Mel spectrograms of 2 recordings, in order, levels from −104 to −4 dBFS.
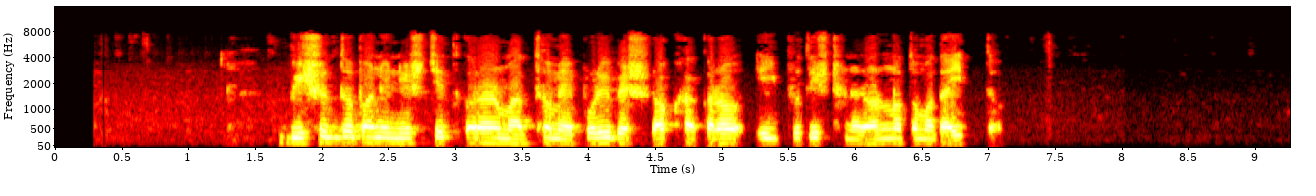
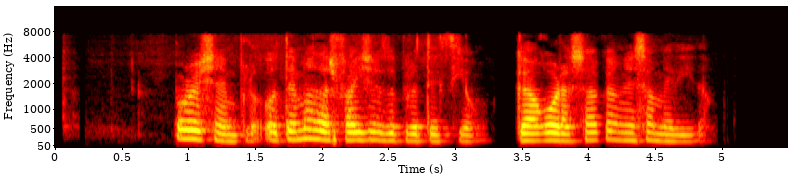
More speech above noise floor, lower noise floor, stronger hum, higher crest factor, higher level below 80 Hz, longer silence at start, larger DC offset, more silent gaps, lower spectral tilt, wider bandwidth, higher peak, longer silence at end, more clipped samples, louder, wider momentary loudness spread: first, 70 dB vs 39 dB; first, -81 dBFS vs -72 dBFS; neither; second, 14 dB vs 20 dB; first, -56 dBFS vs -86 dBFS; first, 1.75 s vs 0.9 s; neither; second, none vs 3.29-3.45 s; about the same, -5 dB/octave vs -4 dB/octave; about the same, 7.8 kHz vs 8 kHz; first, 0 dBFS vs -14 dBFS; first, 2.2 s vs 0.6 s; neither; first, -12 LUFS vs -33 LUFS; second, 7 LU vs 13 LU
